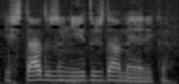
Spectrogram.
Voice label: "usa", pt BR; gcompris; geography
